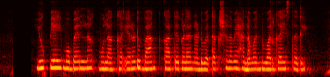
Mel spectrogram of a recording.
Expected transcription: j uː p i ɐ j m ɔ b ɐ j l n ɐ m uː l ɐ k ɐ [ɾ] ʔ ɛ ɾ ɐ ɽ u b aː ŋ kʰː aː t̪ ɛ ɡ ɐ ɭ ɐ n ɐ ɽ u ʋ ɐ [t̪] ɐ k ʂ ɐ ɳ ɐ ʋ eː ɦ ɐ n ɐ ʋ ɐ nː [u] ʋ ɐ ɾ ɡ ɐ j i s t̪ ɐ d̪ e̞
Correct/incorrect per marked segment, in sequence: incorrect: none, correct, correct

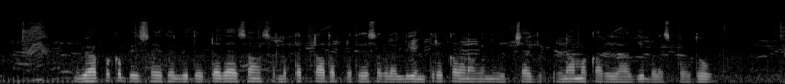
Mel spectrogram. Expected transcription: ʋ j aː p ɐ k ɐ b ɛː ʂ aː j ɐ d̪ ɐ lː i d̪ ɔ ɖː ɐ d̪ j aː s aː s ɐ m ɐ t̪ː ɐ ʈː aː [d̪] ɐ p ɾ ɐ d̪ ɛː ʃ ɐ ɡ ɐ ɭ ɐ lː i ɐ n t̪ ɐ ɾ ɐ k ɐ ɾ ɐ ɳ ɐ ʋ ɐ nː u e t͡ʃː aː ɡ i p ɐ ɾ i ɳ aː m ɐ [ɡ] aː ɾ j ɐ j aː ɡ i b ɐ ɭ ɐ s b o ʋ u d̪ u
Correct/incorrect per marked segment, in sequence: correct, incorrect: k

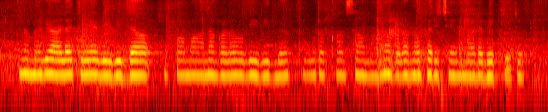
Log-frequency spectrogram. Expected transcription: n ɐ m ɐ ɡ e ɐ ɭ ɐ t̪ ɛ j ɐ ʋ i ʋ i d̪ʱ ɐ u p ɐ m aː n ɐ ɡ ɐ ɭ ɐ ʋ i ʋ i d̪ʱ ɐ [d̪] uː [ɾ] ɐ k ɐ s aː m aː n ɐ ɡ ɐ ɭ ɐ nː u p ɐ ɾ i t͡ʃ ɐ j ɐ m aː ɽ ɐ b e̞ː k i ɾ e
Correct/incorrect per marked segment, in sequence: incorrect: t̪, correct

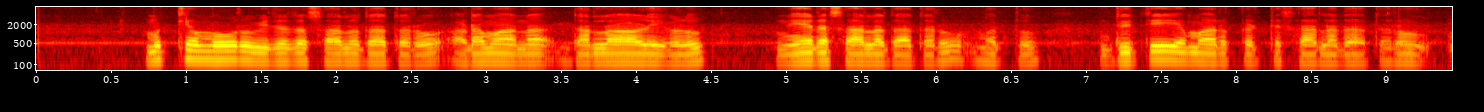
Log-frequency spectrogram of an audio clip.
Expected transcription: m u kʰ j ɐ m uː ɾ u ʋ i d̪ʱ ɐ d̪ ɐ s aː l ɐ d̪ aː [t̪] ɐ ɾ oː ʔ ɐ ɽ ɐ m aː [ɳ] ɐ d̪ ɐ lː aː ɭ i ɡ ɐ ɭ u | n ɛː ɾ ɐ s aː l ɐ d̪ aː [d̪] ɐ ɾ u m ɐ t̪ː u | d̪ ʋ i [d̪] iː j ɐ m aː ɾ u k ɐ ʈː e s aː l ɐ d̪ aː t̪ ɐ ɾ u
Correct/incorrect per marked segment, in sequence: correct, incorrect: n, incorrect: t̪, incorrect: t̪

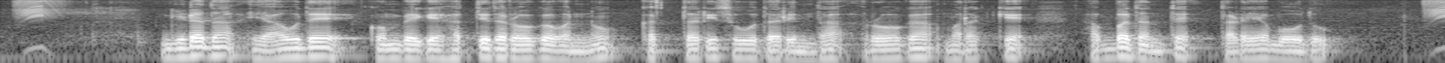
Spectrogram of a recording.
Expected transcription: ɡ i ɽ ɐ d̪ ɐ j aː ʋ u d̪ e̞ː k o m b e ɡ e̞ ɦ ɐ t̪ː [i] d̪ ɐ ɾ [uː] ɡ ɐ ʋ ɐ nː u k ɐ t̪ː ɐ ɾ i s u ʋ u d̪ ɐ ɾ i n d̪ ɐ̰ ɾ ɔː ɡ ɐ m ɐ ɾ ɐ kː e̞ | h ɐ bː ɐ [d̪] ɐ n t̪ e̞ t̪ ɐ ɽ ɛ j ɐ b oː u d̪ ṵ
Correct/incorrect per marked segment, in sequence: correct, incorrect: ɔː, correct

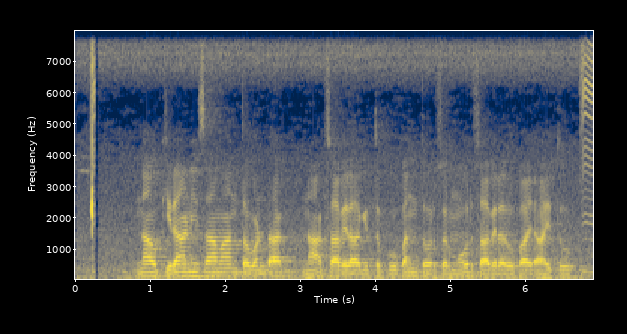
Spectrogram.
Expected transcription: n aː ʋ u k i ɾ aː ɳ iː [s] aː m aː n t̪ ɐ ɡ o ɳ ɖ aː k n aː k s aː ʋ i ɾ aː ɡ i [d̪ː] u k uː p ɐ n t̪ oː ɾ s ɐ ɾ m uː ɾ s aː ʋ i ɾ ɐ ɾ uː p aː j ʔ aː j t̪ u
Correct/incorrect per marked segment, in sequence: correct, incorrect: t̪ː

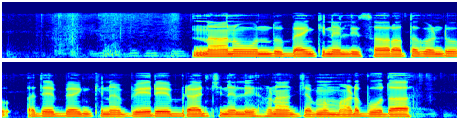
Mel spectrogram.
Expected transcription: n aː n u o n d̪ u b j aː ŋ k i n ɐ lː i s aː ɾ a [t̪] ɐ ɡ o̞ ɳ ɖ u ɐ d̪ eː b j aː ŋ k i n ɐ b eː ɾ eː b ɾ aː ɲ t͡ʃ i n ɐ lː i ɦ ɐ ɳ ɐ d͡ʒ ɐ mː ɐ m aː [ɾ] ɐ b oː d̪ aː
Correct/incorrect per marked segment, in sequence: correct, incorrect: ɽ

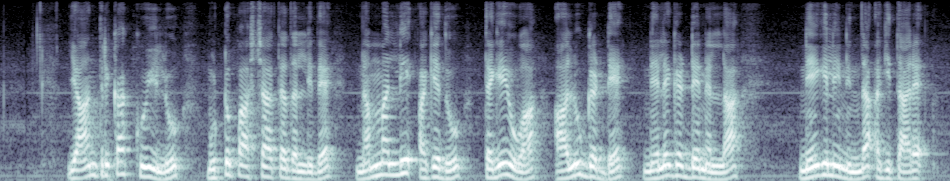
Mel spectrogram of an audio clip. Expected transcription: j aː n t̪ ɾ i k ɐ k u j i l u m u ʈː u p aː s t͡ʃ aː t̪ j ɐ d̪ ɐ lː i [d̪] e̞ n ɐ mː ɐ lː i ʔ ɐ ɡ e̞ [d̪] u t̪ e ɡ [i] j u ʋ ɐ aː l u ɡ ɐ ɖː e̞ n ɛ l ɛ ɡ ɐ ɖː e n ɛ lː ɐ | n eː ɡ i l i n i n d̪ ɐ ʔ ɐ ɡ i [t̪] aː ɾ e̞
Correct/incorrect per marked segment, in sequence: correct, correct, incorrect: e, correct

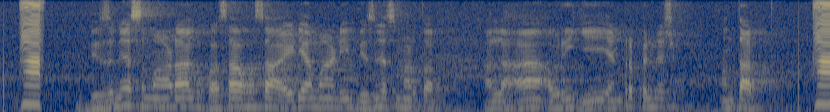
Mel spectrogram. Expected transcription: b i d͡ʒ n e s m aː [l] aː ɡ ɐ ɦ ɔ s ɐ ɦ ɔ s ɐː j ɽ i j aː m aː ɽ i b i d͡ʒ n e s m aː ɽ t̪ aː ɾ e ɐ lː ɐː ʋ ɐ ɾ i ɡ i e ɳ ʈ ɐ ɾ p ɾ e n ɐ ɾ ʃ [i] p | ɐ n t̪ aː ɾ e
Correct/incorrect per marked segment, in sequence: incorrect: ɽ, correct

